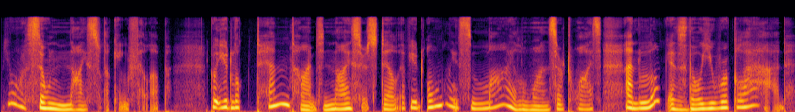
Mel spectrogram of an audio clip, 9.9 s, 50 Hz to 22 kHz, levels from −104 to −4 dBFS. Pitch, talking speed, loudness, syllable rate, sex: 200 Hz, 165 wpm, -18 LUFS, 4.3 syllables/s, female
